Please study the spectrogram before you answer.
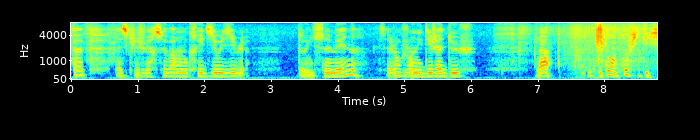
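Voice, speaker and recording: Young female streamer, congested from a cold, chatty and friendly with her chat, relaxed at-home vibe. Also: medium pitch, normal speed, long pauses, a little hiss or hum. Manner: chatty, greets and thanks viewers by name. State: stuffy nose, sniffling from a cold. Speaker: live streamer. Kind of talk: casual live-stream chat with viewers. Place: at home while colouring.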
